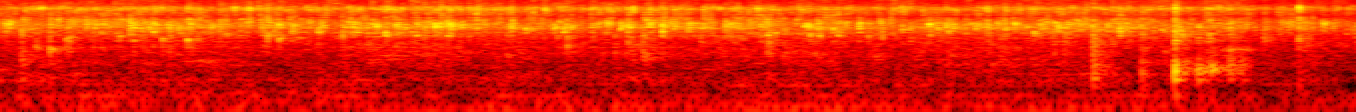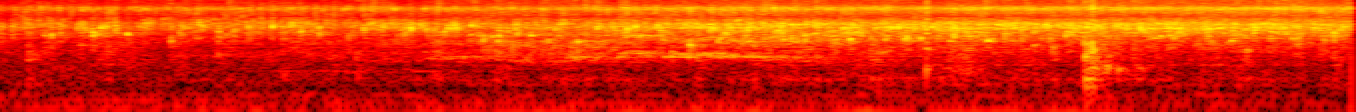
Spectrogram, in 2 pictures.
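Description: Pre-boiled pork pieces sizzling in hot cooking oil in an aluminium wok: a steady hiss, with a sharp pop about halfway through and another near the end.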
